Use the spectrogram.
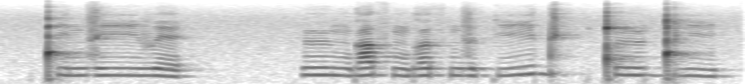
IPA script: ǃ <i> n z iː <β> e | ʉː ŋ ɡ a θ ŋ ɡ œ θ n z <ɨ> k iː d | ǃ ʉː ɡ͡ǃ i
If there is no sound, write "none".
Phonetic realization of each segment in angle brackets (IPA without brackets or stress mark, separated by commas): i, β, ɨ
